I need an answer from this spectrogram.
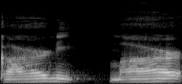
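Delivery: put-on caipira accent, rural Brazilian countryside sound. Recalling being mocked in Rio for how he spoke: caipira accent. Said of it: "eu era um caipira".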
